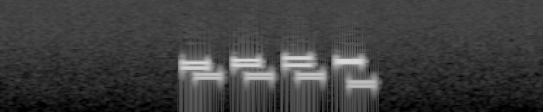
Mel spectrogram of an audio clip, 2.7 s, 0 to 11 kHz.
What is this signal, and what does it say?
Multi-frequency trunk signalling (R2, with the far end's replies), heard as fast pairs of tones, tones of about 130 ms. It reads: 2586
